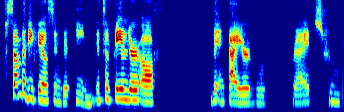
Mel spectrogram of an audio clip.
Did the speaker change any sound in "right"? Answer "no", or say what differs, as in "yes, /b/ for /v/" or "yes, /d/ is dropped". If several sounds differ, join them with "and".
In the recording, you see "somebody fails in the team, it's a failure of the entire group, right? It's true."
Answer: yes, /t/ is dropped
